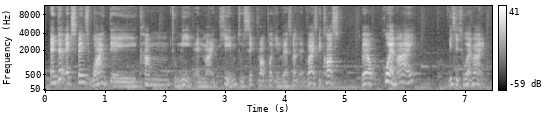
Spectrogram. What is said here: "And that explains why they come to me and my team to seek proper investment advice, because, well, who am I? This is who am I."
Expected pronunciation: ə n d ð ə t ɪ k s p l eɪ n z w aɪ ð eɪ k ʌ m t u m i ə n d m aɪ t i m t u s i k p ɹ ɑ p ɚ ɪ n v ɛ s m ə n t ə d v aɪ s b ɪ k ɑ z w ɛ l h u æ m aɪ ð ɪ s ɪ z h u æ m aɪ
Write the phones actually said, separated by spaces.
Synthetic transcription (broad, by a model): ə n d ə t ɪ k s p l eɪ n s w aɪ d eɪ k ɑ m t u m i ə n m aɪ t i m t u s i k p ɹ ɑ p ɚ ɪ n v ɛ s m ə n t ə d v aɪ s b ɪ k ɑ s w ɛ l h u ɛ m aɪ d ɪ s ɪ s h u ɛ m aɪ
